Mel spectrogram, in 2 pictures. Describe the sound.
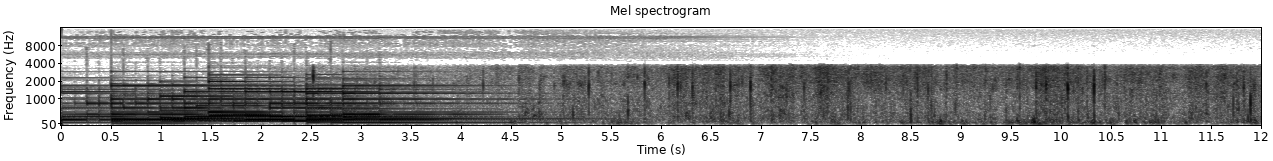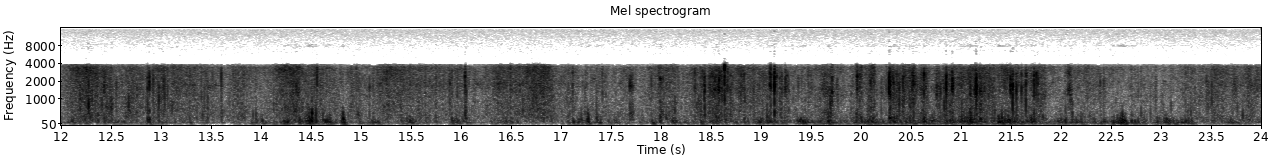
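Footsteps walking back down a path: a long, steady run of many crunchy, irregular steps that continues alone for about twenty seconds.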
